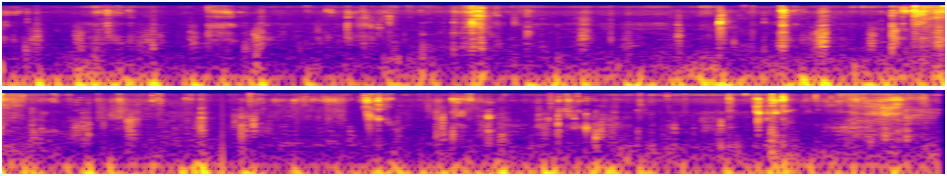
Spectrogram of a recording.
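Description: Close-miked wet chewing and lip smacking of a mouthful of mutton curry and vegetable pulao, with a dense run of sharp mouth clicks and the squish of gravy-soaked rice in the fingers.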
